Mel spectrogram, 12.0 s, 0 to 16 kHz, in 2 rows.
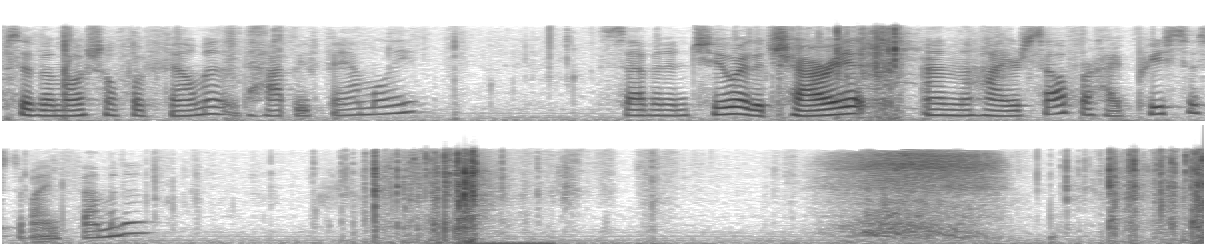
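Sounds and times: cards riffling: 6.7 - 9.5, 11.2 - 12.0.

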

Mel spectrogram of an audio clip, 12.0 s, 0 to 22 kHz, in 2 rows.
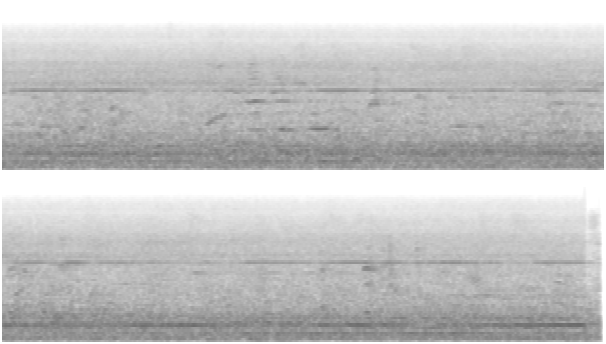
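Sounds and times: constant hum: 0.0 - 12.0
high tone: 0.0 - 12.0.

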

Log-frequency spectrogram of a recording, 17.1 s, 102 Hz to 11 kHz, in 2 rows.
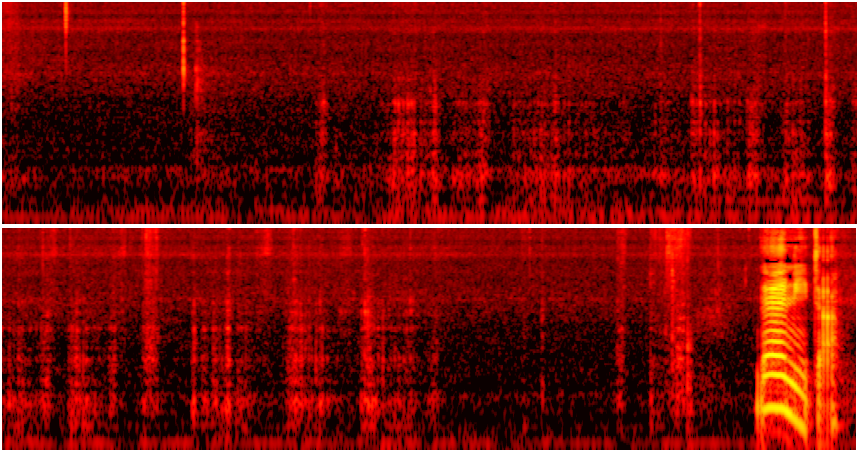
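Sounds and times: pen scratching on paper: 3.1 - 13.1, 14.6 - 15.5.

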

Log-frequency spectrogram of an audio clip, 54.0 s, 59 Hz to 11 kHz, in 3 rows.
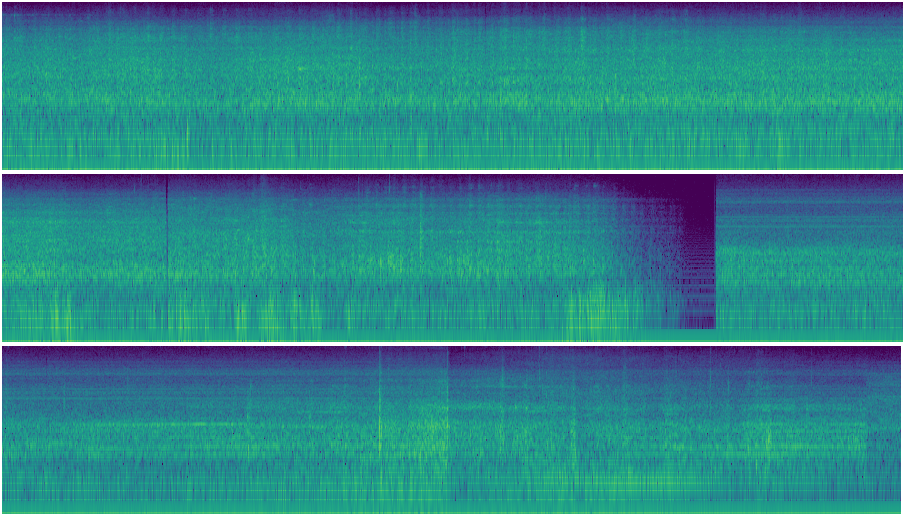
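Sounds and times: train wheels on rails: 0.0 - 54.0.

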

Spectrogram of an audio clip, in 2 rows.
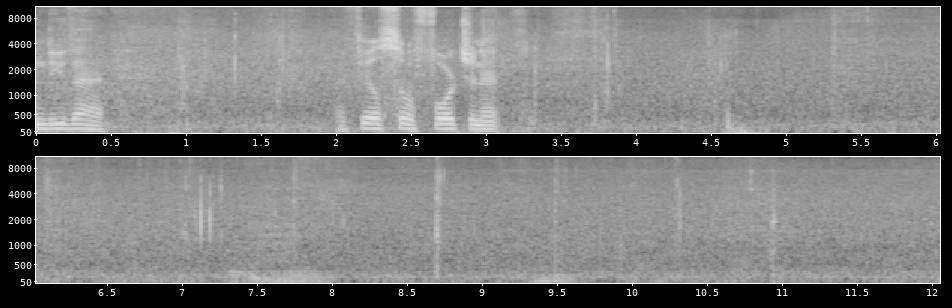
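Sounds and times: low hum: 7.2 - 8.4, 9.1 - 10.3
wind on microphone: 9.3 - 9.7.

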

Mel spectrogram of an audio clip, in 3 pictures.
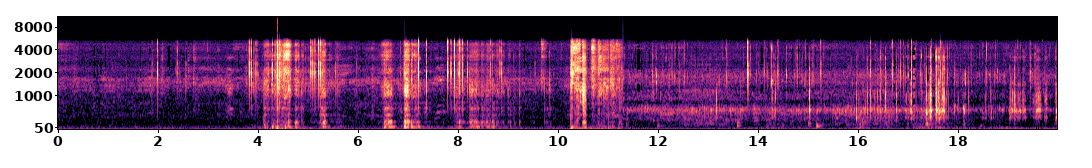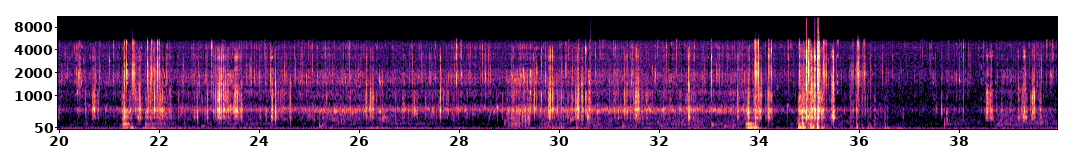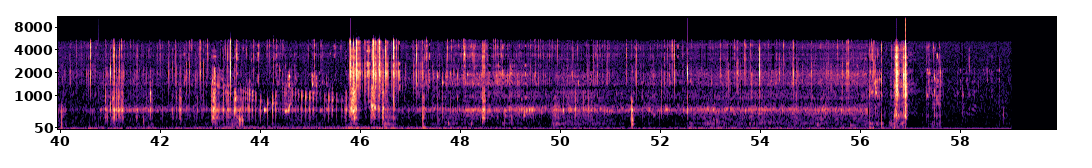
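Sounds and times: water gurgling underwater: 10.3 - 59.0.

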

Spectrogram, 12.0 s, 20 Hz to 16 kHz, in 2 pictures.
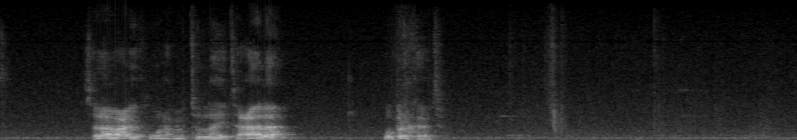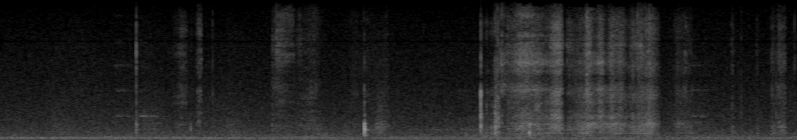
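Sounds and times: faint steady hum: 0.0 - 11.9
scratching on paper: 9.6 - 11.2.

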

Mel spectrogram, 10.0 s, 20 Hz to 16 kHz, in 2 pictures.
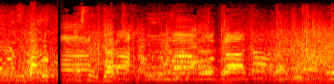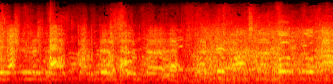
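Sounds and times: crowd of men shouting: 0.0 - 10.0.

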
